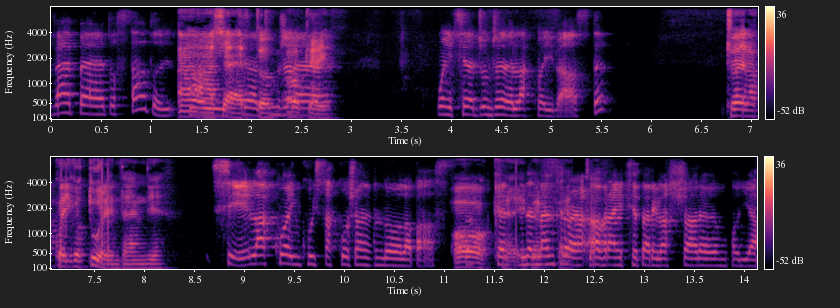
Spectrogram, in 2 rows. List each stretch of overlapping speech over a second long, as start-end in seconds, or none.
1.3-2.6, 11.2-12.6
